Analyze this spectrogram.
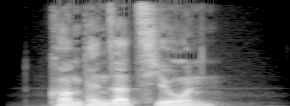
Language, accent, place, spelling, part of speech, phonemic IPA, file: German, Germany, Berlin, Kompensation, noun, /kɔmpɛnzaˈtsi̯oːn/, De-Kompensation.ogg
- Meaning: 1. compensation 2. compensation balance, gridiron pendulum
